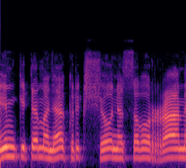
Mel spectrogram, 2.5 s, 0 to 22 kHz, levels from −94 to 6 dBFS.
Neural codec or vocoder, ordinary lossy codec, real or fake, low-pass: codec, 16 kHz, 8 kbps, FunCodec, trained on Chinese and English, 25 frames a second; Opus, 32 kbps; fake; 7.2 kHz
